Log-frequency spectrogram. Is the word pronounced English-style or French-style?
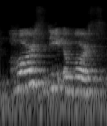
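English-style. It is read out with English-style spelling sounds. The speaker calls it wrong. "It's it doesn't pronounce like this in uh, French"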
